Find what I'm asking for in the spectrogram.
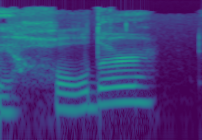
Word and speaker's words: Hulder: But it's called a holder, H-U-L-D-E-R.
